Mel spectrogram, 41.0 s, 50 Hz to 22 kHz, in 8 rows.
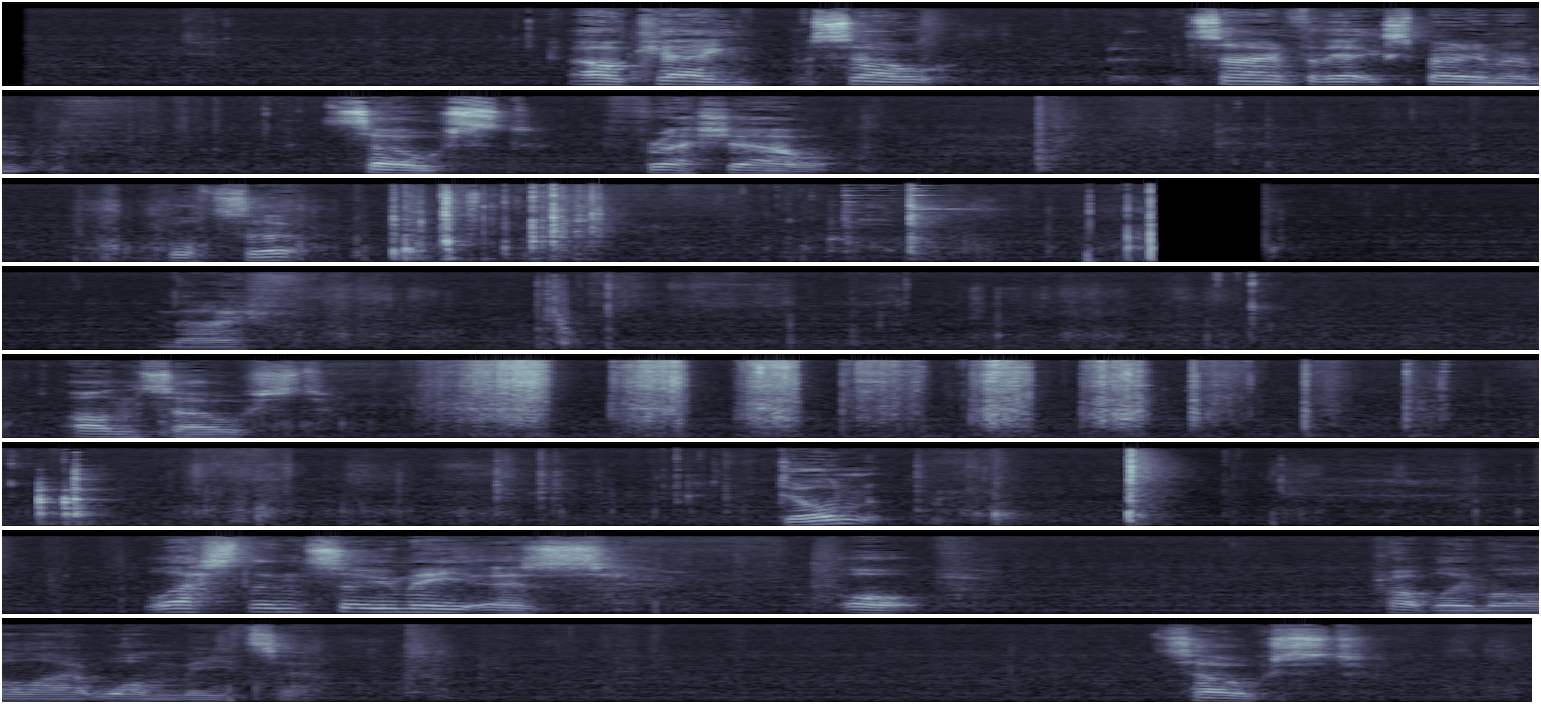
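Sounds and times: knife scraping butter on toast: 0:21.9 - 0:25.4.

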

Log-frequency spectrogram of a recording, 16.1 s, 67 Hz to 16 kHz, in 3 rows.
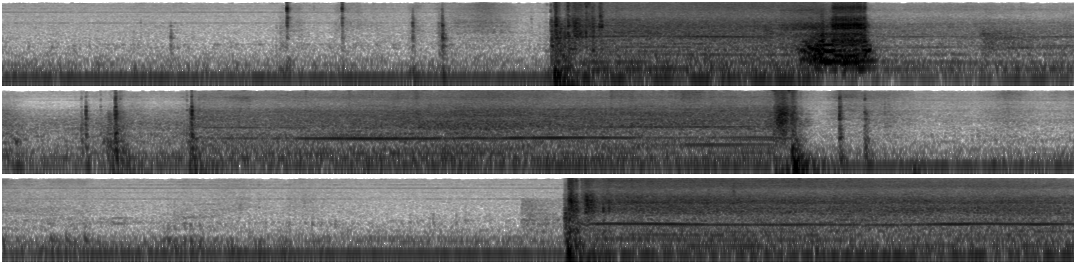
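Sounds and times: electric window motor whine: 0:02.8 - 0:09.4, 0:13.4 - 0:16.0.

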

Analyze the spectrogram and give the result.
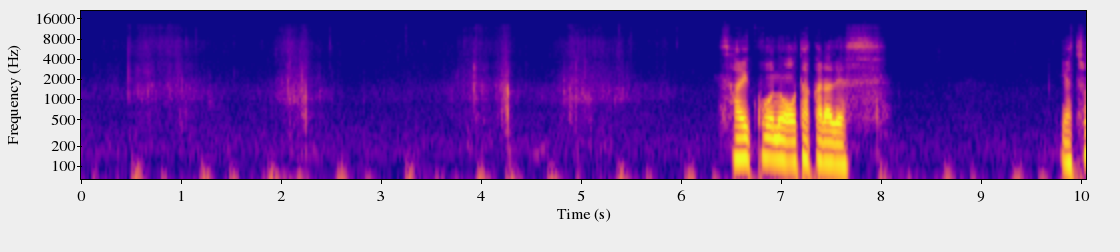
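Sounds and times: footsteps on trail: 0:00.0 - 0:06.2.

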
